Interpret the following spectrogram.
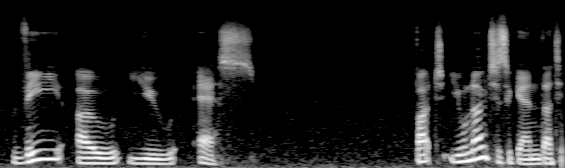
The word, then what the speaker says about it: vous: And we don't say vous, we say vous.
